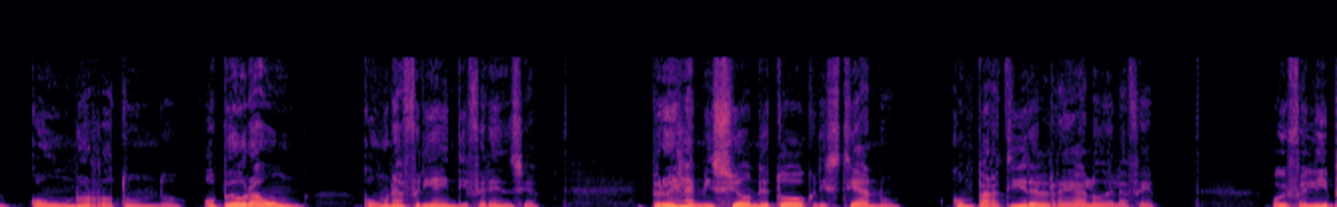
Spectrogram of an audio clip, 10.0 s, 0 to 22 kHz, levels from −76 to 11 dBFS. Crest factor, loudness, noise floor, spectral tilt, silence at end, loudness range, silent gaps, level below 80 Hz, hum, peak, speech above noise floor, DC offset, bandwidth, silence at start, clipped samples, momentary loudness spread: 16 dB; -22 LUFS; -63 dBFS; -7 dB/octave; 0 s; 4 LU; none; -42 dBFS; none; -6 dBFS; 42 dB; under 0.1%; 16 kHz; 0 s; under 0.1%; 14 LU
